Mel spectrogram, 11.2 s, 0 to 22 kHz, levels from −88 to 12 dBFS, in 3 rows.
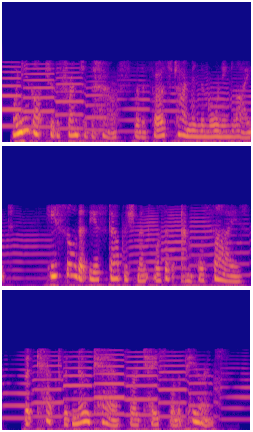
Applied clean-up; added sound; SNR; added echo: none; Trumpet; 13 dB; reverberation time 0.2 s.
